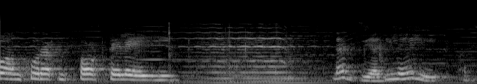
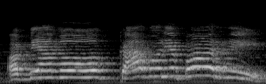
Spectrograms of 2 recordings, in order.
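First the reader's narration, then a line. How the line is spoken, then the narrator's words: Shouted. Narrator (Italian): urlò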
